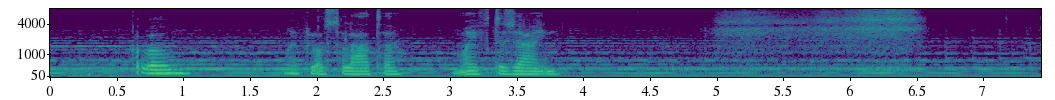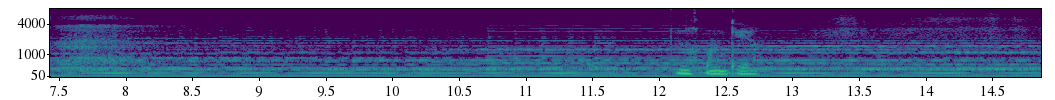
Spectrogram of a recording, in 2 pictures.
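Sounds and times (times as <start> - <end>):
speech: 0.6 - 4.0, 12.1 - 12.9
deep breathing during a guided relaxation exercise: 4.9 - 11.6, 13.1 - 14.8.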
